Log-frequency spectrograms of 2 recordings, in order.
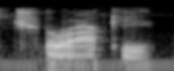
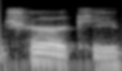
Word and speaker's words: Cherokee: eldest mispronounces things uh today was chiraki it's your Rocky it's that famous American Indian Pokemon reads it and doesn't know she'll pronounce how she thinks it is so yes we're saying Cherokee but she read it first so is chiraki in her mind so it's like interesting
